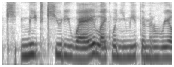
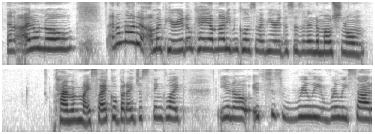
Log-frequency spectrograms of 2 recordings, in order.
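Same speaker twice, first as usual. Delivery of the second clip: higher, wavering tearful talk; still teary; 7 semitones higher than usual. Real, not acted. Explaining why she's crying, still teary. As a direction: keep the tears in the voice. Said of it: "why am I crying".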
